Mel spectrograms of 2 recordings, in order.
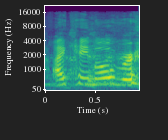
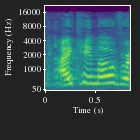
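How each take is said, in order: First: Said through a laugh; a giggle runs through the words. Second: Said in the usual way. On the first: Real, not acted. Laughs while retelling.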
